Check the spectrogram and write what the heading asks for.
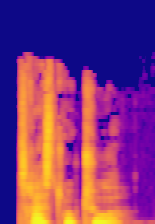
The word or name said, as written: træstruktur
